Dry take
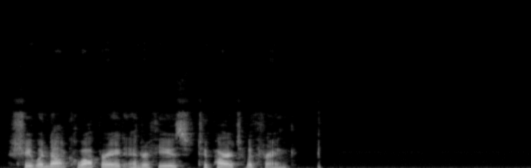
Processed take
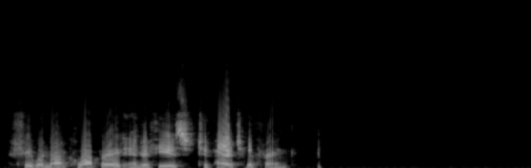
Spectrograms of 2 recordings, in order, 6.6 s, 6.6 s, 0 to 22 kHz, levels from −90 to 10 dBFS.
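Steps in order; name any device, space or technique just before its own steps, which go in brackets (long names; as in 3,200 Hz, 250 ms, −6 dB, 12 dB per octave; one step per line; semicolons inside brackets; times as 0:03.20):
valve radio (band-pass filter 100–4,200 Hz; tube saturation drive 13 dB, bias 0.4; saturating transformer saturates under 360 Hz)
0:01.50–0:03.15: high shelf with overshoot 1,900 Hz +13 dB, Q 3
level −3.5 dB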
